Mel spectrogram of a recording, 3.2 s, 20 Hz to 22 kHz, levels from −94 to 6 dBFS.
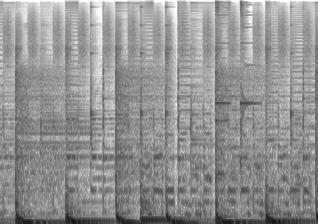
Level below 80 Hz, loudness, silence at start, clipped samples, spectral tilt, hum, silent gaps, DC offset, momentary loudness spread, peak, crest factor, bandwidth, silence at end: -14 dBFS; -15 LUFS; 0 s; under 0.1%; -5 dB/octave; none; none; under 0.1%; 3 LU; 0 dBFS; 12 dB; over 20 kHz; 0 s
